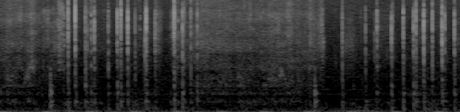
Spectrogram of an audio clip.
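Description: Long fingernails tap quickly on the glossy front cover of a blue hardcover book with a paper dust jacket. The result is a rapid, somewhat uneven run of crisp, bright clicks, each with a soft low thump beneath it.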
